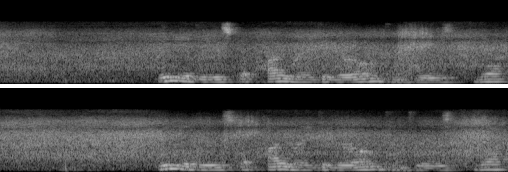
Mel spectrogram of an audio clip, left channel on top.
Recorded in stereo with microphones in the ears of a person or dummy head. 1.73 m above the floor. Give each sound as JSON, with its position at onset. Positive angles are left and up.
{"t": 1.6, "sound": "a man speaking", "side_deg": 80, "distance_m": 1.3}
